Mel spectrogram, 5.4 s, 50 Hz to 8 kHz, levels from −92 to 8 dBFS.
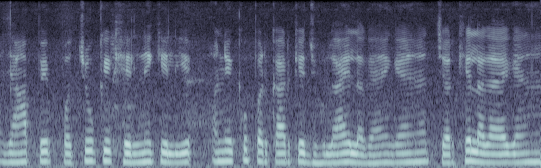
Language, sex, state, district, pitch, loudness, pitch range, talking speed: Hindi, male, Bihar, Saran, 160 Hz, -16 LUFS, 155-170 Hz, 200 wpm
